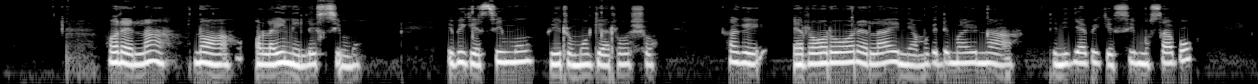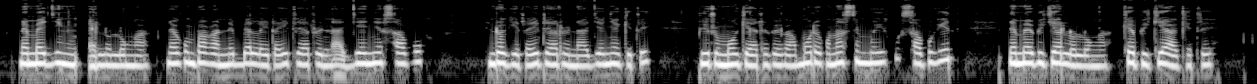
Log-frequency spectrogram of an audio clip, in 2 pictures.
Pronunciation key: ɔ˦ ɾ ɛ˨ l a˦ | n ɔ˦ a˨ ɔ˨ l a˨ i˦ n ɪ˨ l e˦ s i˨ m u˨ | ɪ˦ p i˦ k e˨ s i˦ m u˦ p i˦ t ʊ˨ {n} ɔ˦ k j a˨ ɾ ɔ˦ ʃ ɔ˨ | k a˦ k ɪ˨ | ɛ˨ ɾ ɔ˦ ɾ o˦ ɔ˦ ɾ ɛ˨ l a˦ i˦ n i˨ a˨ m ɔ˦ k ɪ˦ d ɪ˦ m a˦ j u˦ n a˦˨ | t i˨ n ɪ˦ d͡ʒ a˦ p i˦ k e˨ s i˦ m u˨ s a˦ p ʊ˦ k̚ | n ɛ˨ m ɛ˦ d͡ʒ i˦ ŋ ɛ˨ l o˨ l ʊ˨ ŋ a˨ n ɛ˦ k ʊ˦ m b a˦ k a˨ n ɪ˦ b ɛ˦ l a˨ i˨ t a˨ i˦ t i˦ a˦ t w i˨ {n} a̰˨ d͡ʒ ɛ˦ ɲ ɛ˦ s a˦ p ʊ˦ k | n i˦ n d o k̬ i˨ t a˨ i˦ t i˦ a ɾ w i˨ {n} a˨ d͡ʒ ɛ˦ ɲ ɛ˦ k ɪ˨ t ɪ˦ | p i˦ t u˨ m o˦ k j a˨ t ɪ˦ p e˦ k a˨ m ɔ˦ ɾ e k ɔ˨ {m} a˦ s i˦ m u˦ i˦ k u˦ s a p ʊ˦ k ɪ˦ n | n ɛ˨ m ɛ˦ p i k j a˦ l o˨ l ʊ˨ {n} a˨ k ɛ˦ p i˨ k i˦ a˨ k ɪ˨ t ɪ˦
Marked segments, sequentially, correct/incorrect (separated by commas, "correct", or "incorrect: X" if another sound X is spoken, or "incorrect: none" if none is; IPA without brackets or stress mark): incorrect: m, correct, correct, incorrect: n, incorrect: ŋ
